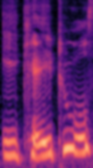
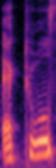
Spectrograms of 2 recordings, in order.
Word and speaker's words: EK Tools: And I have been told that this is EK tools, not EC tools that I've been mispronouncing it.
